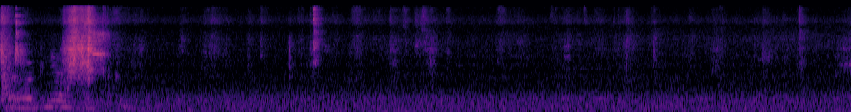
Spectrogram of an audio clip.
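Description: A short rustle of dry crumbled moss substrate being handled in the first second, then mostly quiet room tone with one small click a little over two seconds in.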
